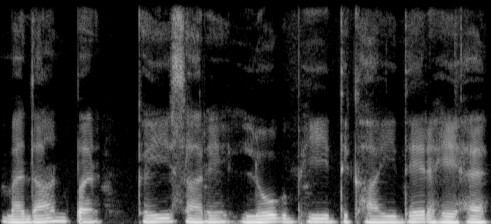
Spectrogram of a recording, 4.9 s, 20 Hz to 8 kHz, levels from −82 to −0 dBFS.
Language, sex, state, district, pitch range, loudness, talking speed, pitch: Hindi, male, Jharkhand, Ranchi, 105-115 Hz, -16 LUFS, 120 wpm, 110 Hz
